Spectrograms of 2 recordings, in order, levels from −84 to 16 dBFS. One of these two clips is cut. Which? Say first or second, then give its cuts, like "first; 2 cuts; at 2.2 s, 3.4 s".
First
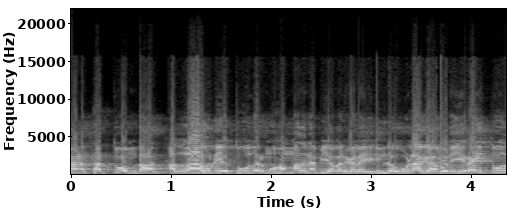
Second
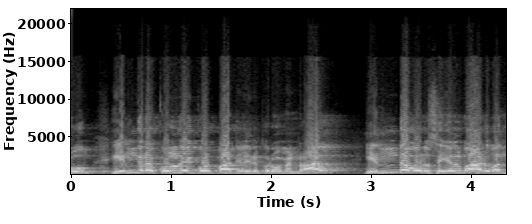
first; 2 cuts; at 0.9 s, 3.4 s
